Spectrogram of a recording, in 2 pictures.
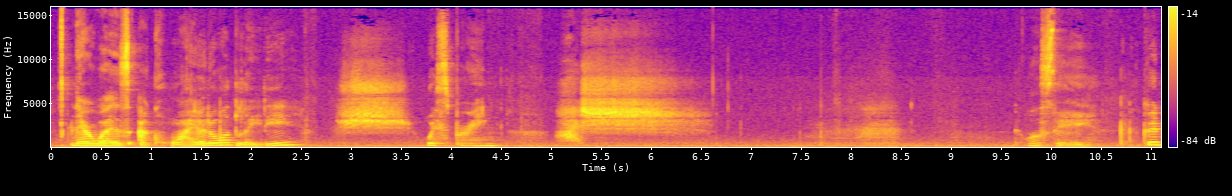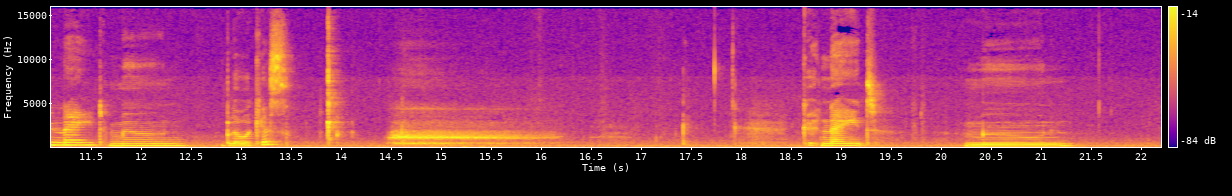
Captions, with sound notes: There was a quiet old lady. Shh, whispering, hush. We'll say good night moon, blow a kiss. [kisses] Goodnight, moon.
